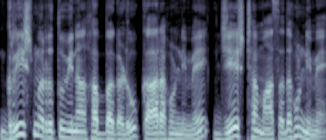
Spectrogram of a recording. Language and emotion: Kannada, neutral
